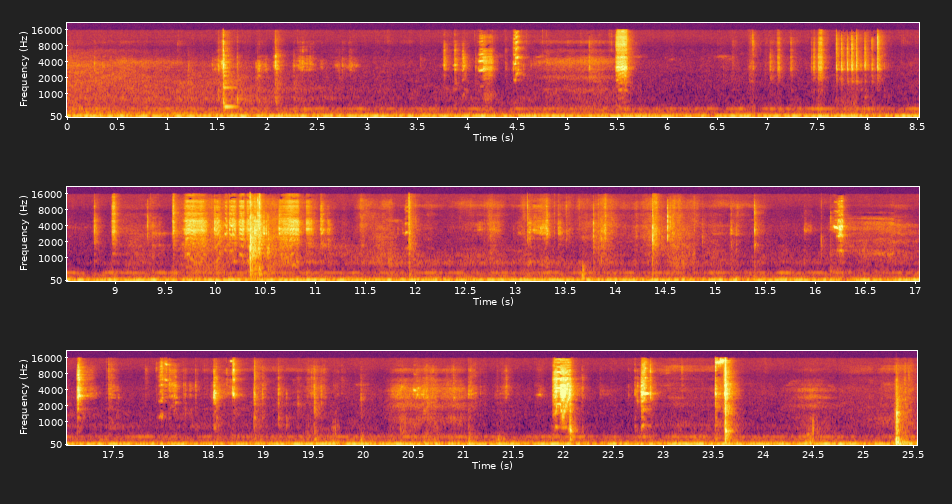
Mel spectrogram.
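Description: Soldering on a circuit board: small ticks and crackles as the iron and solder work a pad, with a brief flux sizzle about ten seconds in and a few sharper clicks near the end, over a steady low hum.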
